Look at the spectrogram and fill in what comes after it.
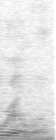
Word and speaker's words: GloRilla: There's pros and cons, because if my thing was personal assistant and I'm riding with Gorilla, is that how you say her name? – Glorilla. – Glow? – Yeah. G to the L to the OG Glow.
